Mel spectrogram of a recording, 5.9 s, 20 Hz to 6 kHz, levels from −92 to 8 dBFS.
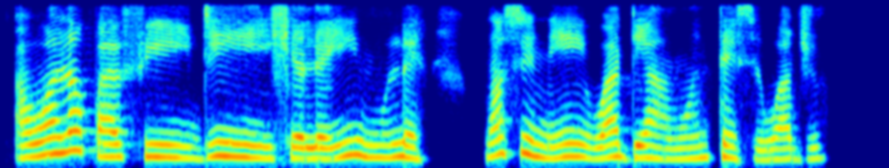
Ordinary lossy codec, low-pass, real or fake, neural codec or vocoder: none; 5.4 kHz; fake; codec, 16 kHz, 2 kbps, X-Codec, HuBERT features, trained on general audio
